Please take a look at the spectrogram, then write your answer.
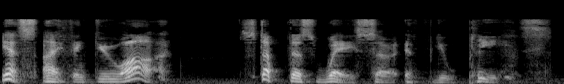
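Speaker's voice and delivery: a stern old boss, put on; feigned gruff Scrooge. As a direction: pretend to scold, mock severity. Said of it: "in his accustomed voice, as near he could feign it".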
